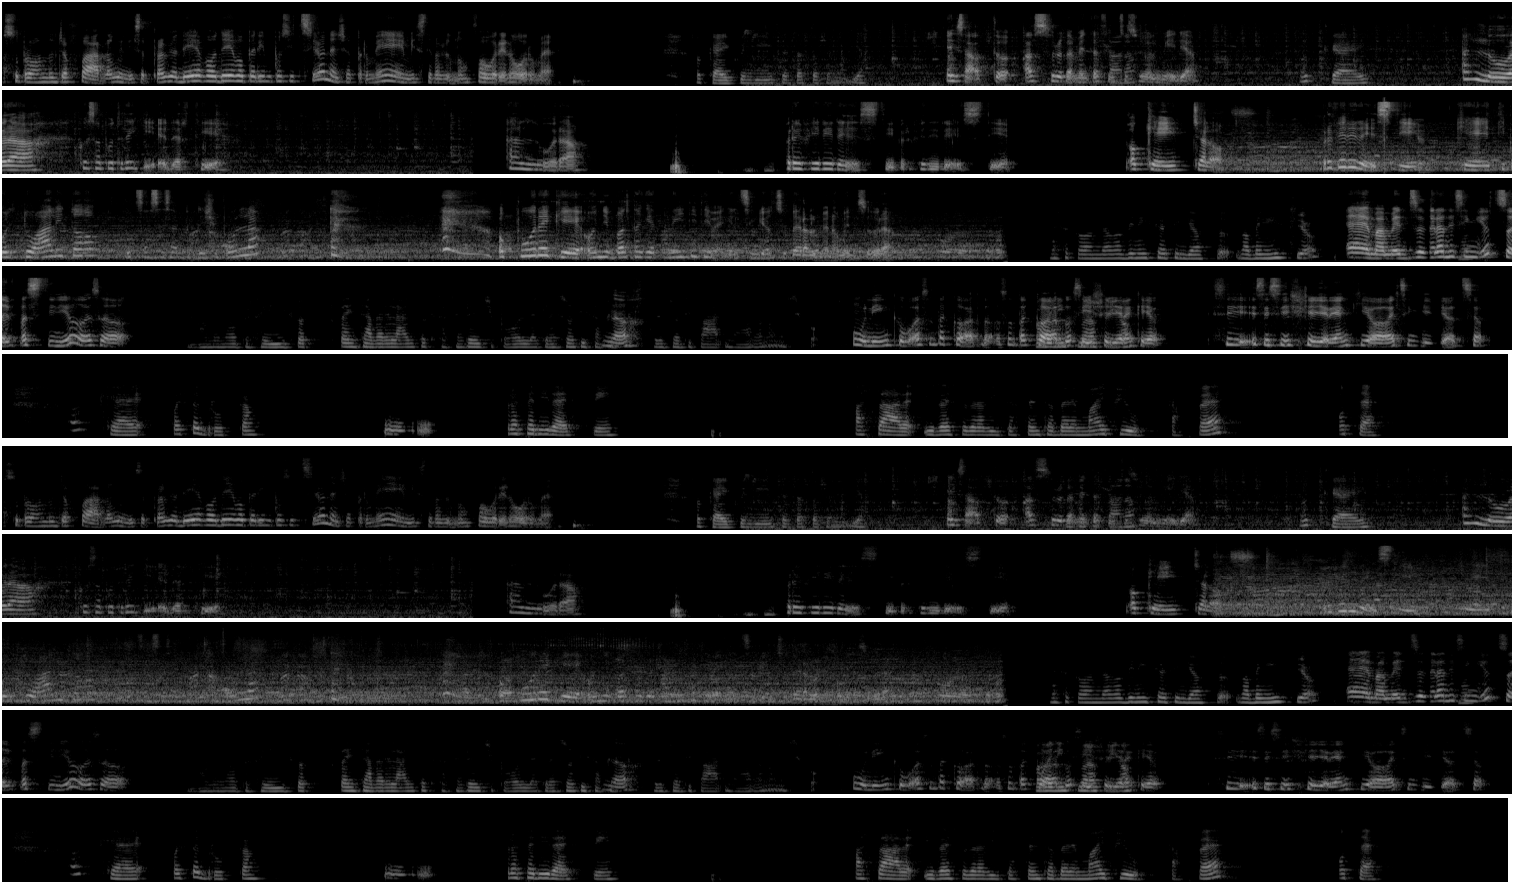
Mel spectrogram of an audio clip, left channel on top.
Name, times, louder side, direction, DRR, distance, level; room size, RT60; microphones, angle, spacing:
voice 1, 0.0-5.5 9.4-12.0 14.6-17.4 20.1-21.0 21.8-21.9 22.9-25.2 26.3-27.4 28.3-32.9 33.5-33.9 34.6-39.2 43.6-46.6 51.3-51.7 53.8-56.9 57.4-60.2 64.2-64.7, left 7 dB, 80° left, 0.4 m, -37 dB
voice 2, 6.6-8.7 9.2-9.5 10.6-10.7 11.1-11.4 13.0-13.7 22.5-22.9 27.7-28.1 32.0-32.1 33.3-33.4 40.7-43.4 44.8-44.9 47.2-51.4 51.8-53.3 55.6-56.6 60.5-63.0 65.5-66.6 68.9-72.8 73.8-74.2, equal, 5° left, 0.5 m, -46 dB
sound 1, 7.4-19.8, left 1 dB, 30° left, 2.1 m, -56 dB
sound 2, 27.2-40.2, right 2 dB, 45° right, 0.8 m, -43 dB
3.9 x 3.0 x 2.2 m
head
